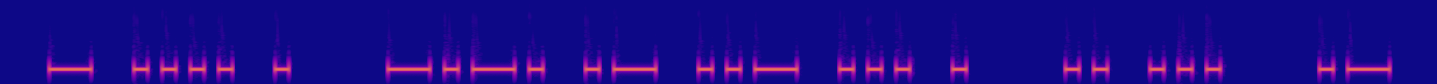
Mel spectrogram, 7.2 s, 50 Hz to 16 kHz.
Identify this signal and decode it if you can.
Morse code, heard as a keyed tone, about 17 wpm, 700 Hz. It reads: THE CAUSE IS A
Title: Sentences from Top 1000 Words - Review Part 1 - 17wpm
